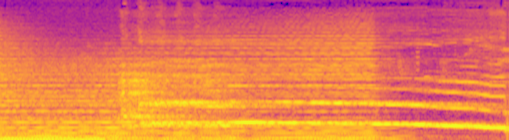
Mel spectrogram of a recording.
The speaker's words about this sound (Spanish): Más tarde, al igual que los otros días, el lobo salió aullando del bosque.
